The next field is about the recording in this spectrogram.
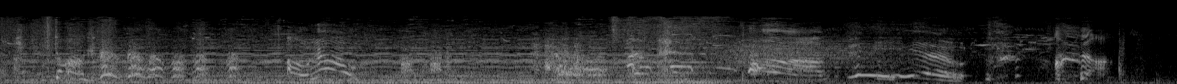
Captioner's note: dog barking; coughs, groans; coughs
